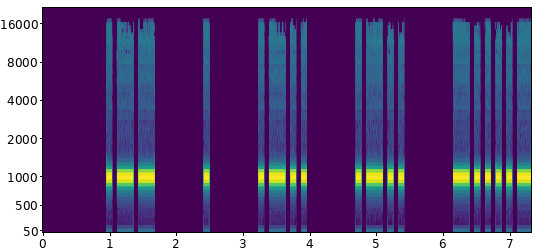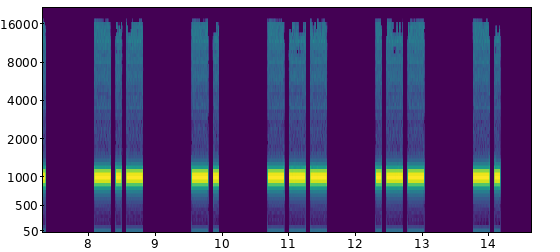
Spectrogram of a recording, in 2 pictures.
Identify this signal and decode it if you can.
Morse code, heard as a keyed tone, about 15 wpm, spaced as for 8 wpm, 1000 Hz. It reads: WELL-KNOWN
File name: qotdfiles / 8wpm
